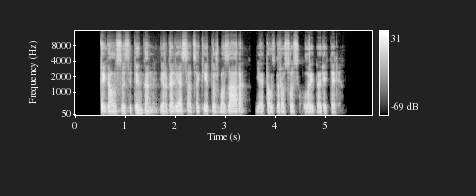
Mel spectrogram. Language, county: Lithuanian, Kaunas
